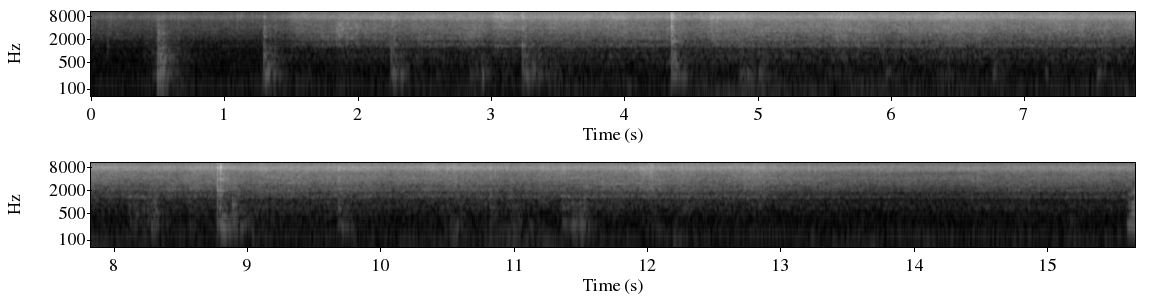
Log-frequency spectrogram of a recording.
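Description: Capsicum and softened onions sizzle steadily in a hot pan for a noodle dish, with a constant hiss broken by regular soft scrapes and clacks of a stirring spoon.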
